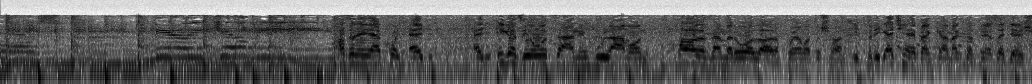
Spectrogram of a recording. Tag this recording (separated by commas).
Speech, Music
